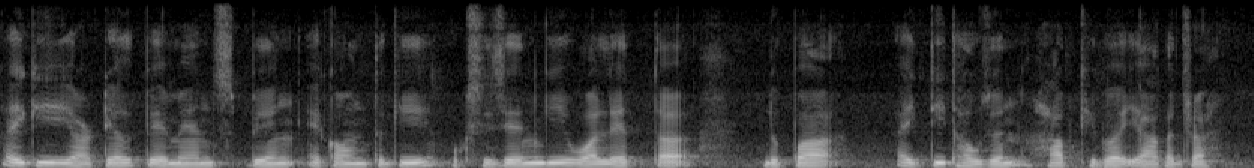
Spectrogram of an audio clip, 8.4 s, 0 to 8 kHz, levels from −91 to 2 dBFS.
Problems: constant background noise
